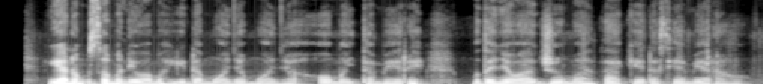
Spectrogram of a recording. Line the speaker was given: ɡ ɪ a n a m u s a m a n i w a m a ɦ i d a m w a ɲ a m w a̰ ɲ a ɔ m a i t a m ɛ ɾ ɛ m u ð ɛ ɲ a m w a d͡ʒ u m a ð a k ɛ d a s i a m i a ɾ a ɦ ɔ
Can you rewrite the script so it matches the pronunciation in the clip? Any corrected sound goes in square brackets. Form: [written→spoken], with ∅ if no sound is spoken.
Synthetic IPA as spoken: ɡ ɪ a n a m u s a m a n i w a m a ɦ i d a m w a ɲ a m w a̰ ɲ a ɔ m a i t a m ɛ ɾ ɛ m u ð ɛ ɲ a [m→∅] w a d͡ʒ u m a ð a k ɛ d a s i a m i a ɾ a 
